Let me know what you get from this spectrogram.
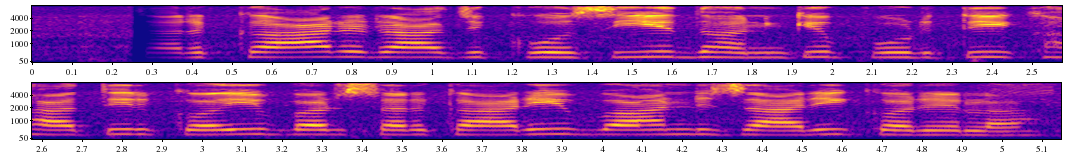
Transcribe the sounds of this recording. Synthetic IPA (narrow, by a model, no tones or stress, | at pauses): səɾkaɾːad͡ʒkosied̪ʱənkepuɾt̪ikʰat̪iɾkəibəɾsəɾkaɾibãɳɖd͡ʒaɾikəɾela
